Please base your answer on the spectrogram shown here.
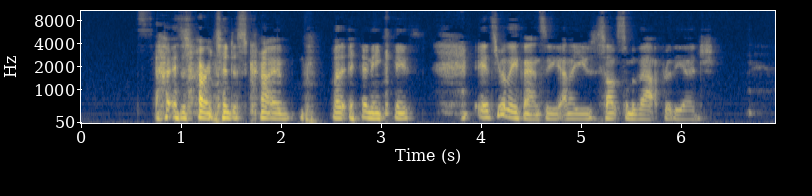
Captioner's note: laughing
